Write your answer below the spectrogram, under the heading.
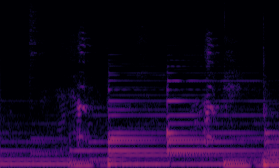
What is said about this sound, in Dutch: Waar een gans eh, me aankijkt van wat ben jij hier aan het doen? Gluk, gluk, gluk. Ga weg.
